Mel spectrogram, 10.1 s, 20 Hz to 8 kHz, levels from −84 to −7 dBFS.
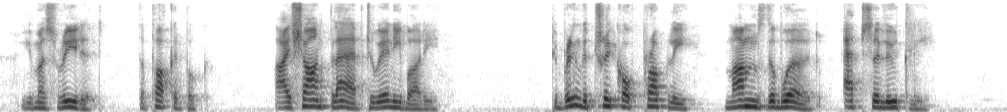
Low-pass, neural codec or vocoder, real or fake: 7.2 kHz; codec, 24 kHz, 3 kbps, HILCodec; fake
